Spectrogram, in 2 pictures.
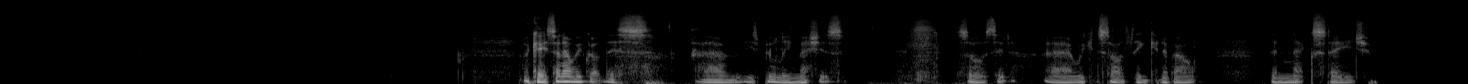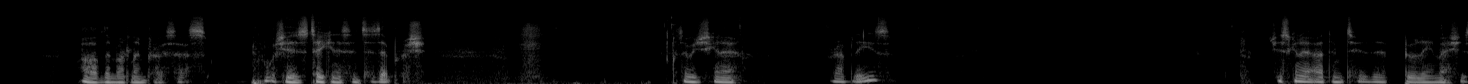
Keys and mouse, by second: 0.1-0.7 alt+drag, 1.0 click, 1.3 alt+drag, 2.5 ctrl+s, 3.6 click, 6.8-7.5 alt+drag, 7.6 alt+middle drag, 7.7 alt+right drag, 8.0-8.3 alt+drag, 8.6 alt+right drag, 9.0-11.4 alt+drag, 11.6 alt+middle drag, 11.8 alt+right drag, 12.1-13.1 alt+drag, 13.3 alt+middle drag, 13.5 alt+right drag, 13.8 alt+right click, 14.2-14.5 alt+drag, 14.8 alt+right click, 15.3 alt+middle drag, 15.6 alt+right drag, 15.8-16.2 alt+drag, 16.4 alt+right drag, 16.8 alt+drag, 17.0 alt+middle drag, 17.2 alt+right drag, 17.4-17.8 alt+drag, 17.9 alt+right drag, 18.3-19.7 alt+drag, 19.9 alt+middle drag, 20.1 alt+right drag, 20.3 alt+click, 22.0 alt+middle drag, 23.2 shift+click, 23.4 alt+middle drag, 23.6 alt+right drag, 23.8-25.9 alt+drag, 27.0 ctrl+g, 29.0 alt+drag.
